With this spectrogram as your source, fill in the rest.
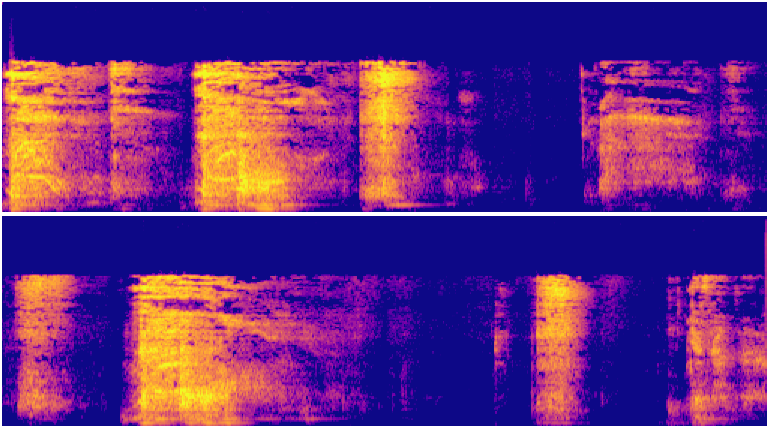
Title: Detener ataque de tos con simbología (Nivel Bosh)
